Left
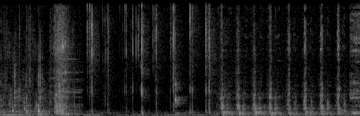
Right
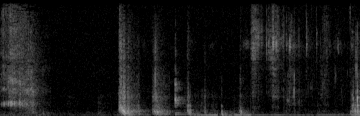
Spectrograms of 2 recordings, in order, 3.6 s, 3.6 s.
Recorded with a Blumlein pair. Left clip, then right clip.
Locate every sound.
1.8 s a snare drum: 10° right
